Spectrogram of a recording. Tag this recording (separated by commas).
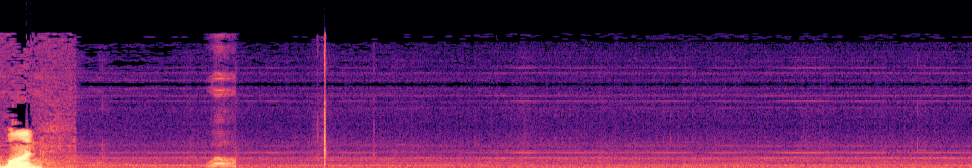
Speech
